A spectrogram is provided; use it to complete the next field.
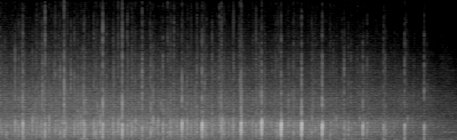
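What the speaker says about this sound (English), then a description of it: "Please join me now for a round of applause for trustees." Audience applause for the trustees at a university spring commencement ceremony, an even patter of many hands with sharp individual claps standing out, heard from a distance and fading away after about six seconds.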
